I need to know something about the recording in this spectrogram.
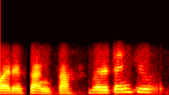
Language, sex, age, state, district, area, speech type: Goan Konkani, female, 30-45, Goa, Tiswadi, rural, conversation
